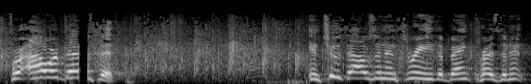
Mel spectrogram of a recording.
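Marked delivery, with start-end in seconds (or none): 0.1-1.1 emphatic repeat. Real, not acted. Preacher repeats phrase for emphasis.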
